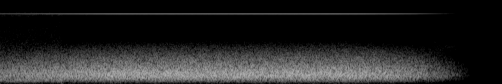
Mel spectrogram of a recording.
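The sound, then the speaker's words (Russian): A simulated tinnitus sound: a steady, thin high-pitched ringing over a broad, rushing hiss. It holds constant for about four seconds, then fades out quickly, with no voices. “and this is my tinnitus.”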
